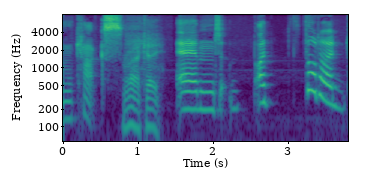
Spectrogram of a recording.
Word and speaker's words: Kucks: in Melbourne and they they're strong on the fact that they've always pronounced it Cox okay and I thought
